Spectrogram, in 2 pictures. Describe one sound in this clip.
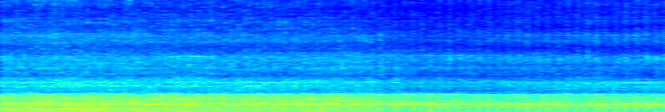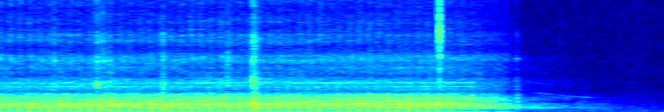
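An ATV engine idles and chugs loudly up close, then shuts off.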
